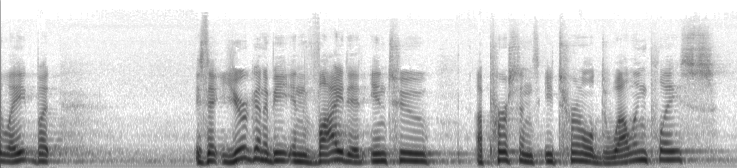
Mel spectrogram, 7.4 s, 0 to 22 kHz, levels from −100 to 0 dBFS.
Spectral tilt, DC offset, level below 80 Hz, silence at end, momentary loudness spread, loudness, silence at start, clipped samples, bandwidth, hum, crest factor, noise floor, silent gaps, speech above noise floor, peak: -10 dB/octave; under 0.1%; -68 dBFS; 0.3 s; 8 LU; -21 LUFS; 0 s; under 0.1%; 6.8 kHz; none; 16 dB; -54 dBFS; none; 34 dB; -4 dBFS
